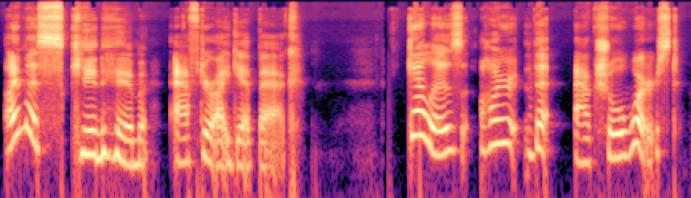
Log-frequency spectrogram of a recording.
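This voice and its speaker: A woman's voice: high-pitched, sing-song, slow, dark tone. A woman narrating a piece of fan fiction as an amateur reader, in a scripted storytelling style.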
